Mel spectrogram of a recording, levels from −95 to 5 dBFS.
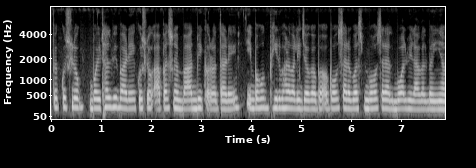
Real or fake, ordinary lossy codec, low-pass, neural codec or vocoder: real; none; none; none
